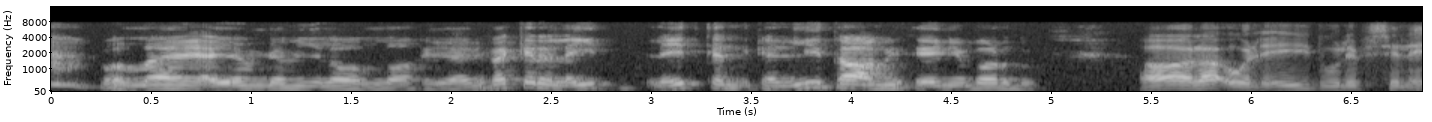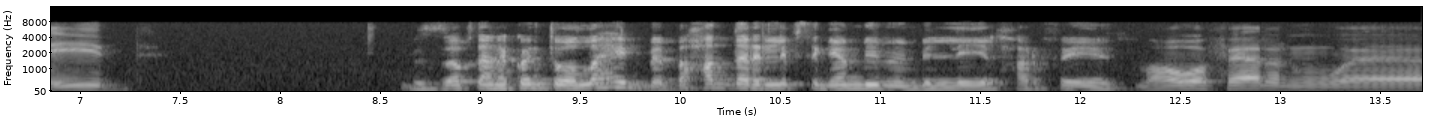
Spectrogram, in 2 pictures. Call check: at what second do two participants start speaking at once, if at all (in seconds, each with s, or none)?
none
